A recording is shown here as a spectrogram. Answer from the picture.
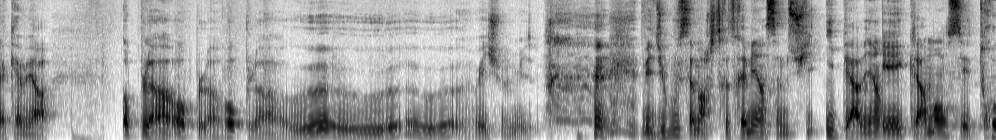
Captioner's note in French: rires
